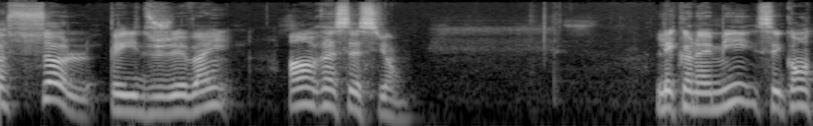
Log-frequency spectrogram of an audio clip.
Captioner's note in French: voix de l'interprète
